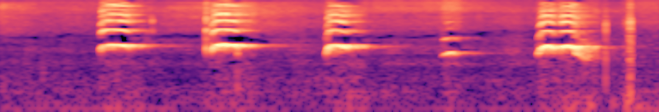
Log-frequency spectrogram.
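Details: Cockatiel aged four months in full song: three loud, flat whistled notes with strong overtones about half a second apart, a short lower whistle, then a final wavering, slightly falling whistle, followed by a faint click.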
